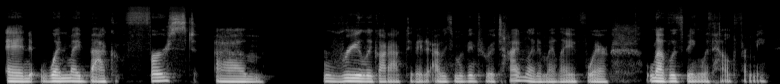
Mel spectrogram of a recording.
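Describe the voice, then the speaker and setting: Hoarse woman, candid and chatty. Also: extremely low pitch, level tone, normal speed, warm tone. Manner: candid, swears freely, chatty and confiding. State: hoarse, partly lost voice. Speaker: spiritual teacher. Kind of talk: casual spiritual talk to followers.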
